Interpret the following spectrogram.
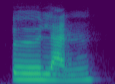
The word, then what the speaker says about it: Öğlen: Öğlen. Lunchtime. Öğlen. Öğlen. Öğlen. Öğlen. Öğlen. Öğlen. Öğlen. Öğlen. Öğlen. This is similar to the sound in the middle of the word bird in English.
